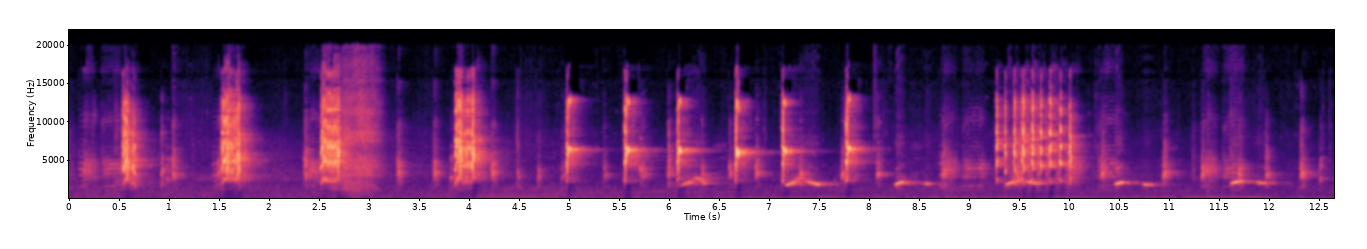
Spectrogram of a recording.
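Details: Lovebird pair calling with harsh high chirps and scratchy bursts, followed by a series of shrill notes each ending in a short lower whistled slur, about one per second.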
